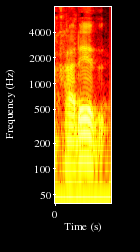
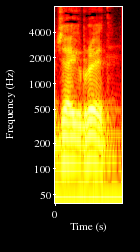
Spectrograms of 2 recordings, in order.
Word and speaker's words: Jared: De hecho, en la primera guía no era Jared, sino Jaired. No sé si algún día sabremos exactamente cómo se pronuncia, pero debemos seguir lo acordado, para que todos sepan de quién estamos hablando.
